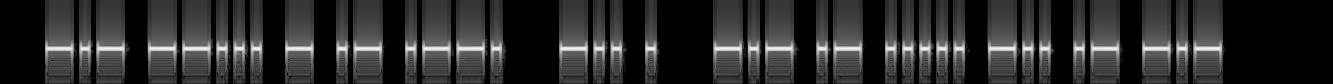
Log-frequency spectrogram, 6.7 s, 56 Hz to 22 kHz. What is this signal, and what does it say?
Morse code, heard as a keyed tone, about 27 wpm, 700 Hz. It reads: K7TAP DE KA5DAK
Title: USA Callsign DE Callsign 28wpm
